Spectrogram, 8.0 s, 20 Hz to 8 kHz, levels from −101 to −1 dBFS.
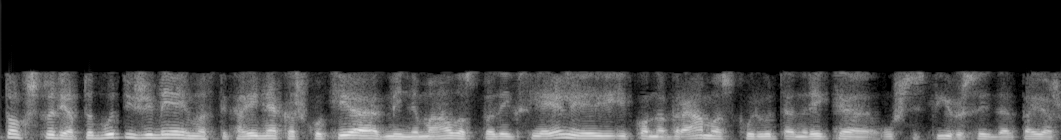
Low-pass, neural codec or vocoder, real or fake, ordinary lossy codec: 7.2 kHz; codec, 16 kHz in and 24 kHz out, 0.6 kbps, FocalCodec, streaming, 4096 codes; fake; AAC, 16 kbps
